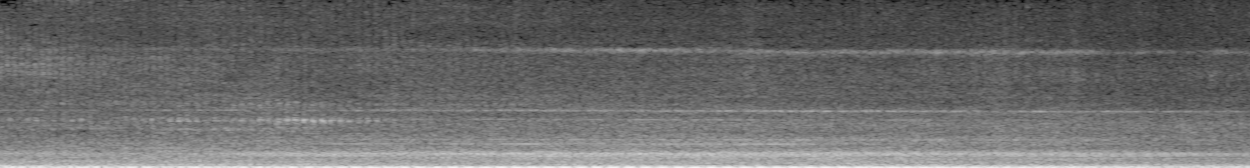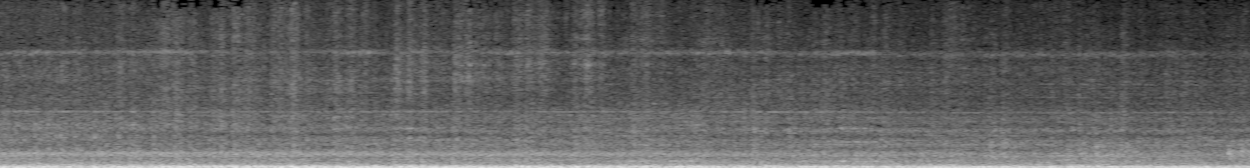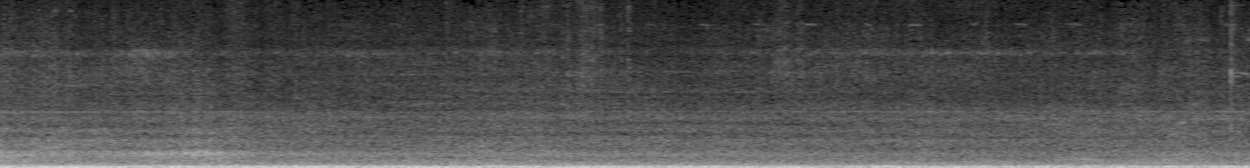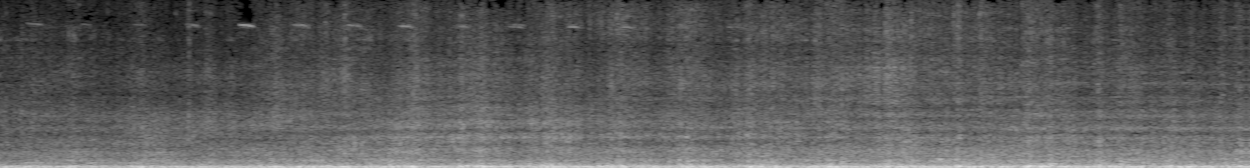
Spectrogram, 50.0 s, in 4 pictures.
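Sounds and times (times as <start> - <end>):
train wheels rumbling on rail: 0.0 - 50.0.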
